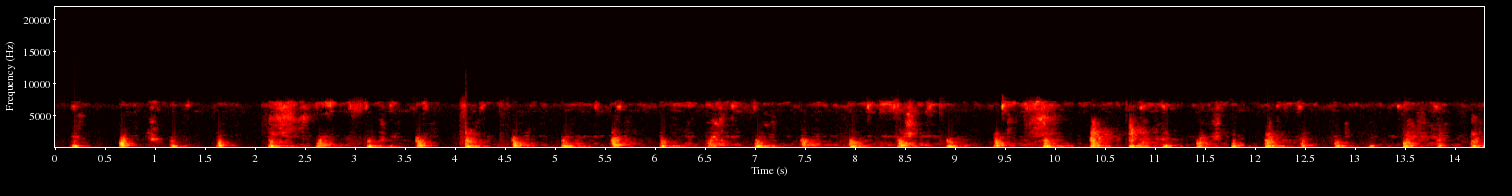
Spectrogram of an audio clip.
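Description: Faint, regular thuds of feet landing on a rubber-matted floor during jumping jacks, about two a second.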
